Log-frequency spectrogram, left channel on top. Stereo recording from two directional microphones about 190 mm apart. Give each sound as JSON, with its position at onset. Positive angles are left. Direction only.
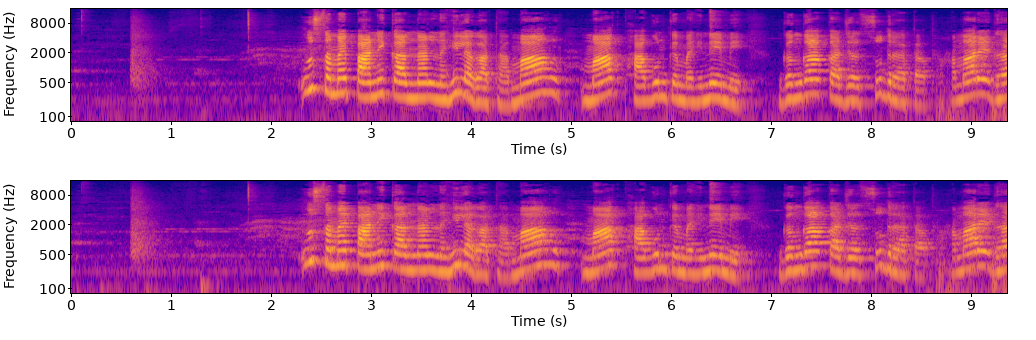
{"t": 2.3, "sound": "a woman's voice", "side_deg": 35}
